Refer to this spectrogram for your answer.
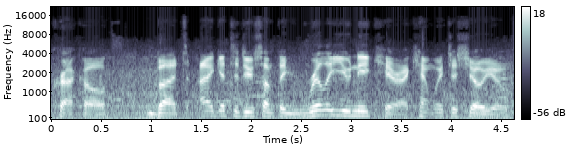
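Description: Noticeable background noise surrounds a man talking at a moderate pace in a dry sound with no echo. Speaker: travel vlogger. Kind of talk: casual vlog chat. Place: street. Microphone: phone near.

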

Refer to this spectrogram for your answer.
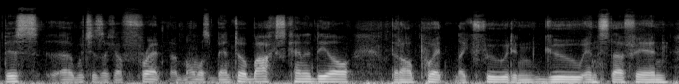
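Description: There's light background noise as a man speaks at a fairly slow pace. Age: 40s. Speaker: video blogger, amateur cyclist. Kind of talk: tutorial. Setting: at home. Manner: casual, many fillers. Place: home room. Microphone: phone near.

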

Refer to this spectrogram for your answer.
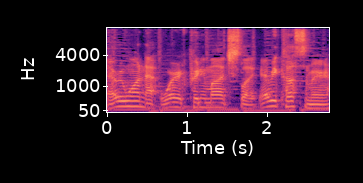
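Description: Faint music sits in the background. A man's speech moves at a moderate pace. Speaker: vlogger. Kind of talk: casual vlog chat. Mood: amused, laughing often. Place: home room.

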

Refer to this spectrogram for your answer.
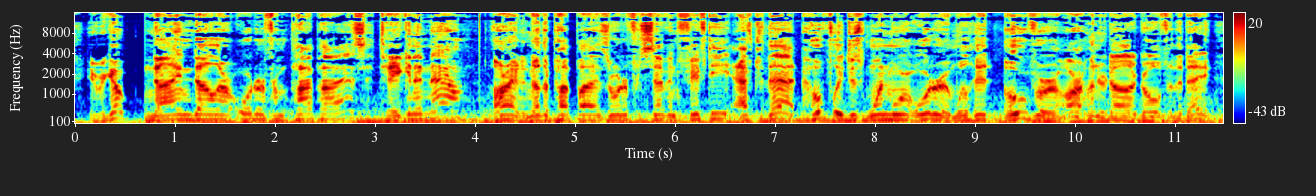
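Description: A man at a moderate pace with hardly any pauses, a dry sound with no echo, and noticeable background noise. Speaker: delivery driver vlogger. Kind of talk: casual vlog chat. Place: car. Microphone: phone near.

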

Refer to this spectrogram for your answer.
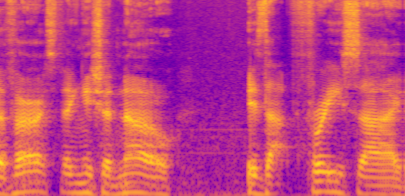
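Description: Over light background noise, a man uses a raspy, gravelly put-on character voice at a fairly slow pace. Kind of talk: video game character impression. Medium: voice reel. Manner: chummy, gossipy, generous.

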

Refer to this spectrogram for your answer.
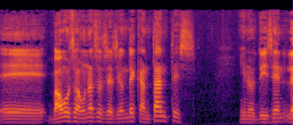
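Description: Using a normal speaking voice, a man talks at a moderate pace with medium pitch and fairly even intonation. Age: 30s. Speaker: mayoral candidate and journalist. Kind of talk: radio interview.

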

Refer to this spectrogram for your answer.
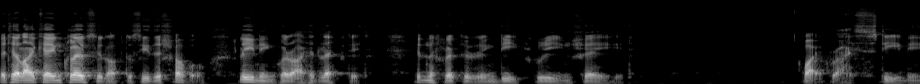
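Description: A man speaks at a fairly slow pace with big swings in loudness and long, frequent pauses. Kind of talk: poetry reading.

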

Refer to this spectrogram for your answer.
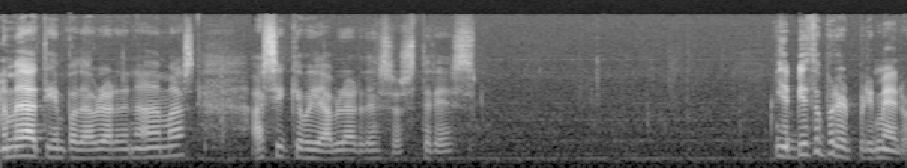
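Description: Bright and sharp in tone, a woman speaks at a fairly low pitch. Her pace is fairly quick.

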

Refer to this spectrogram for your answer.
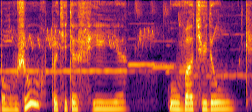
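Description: Over faint music in the background, a put-on character voice at a middle pitch speaks at a very slow pace.

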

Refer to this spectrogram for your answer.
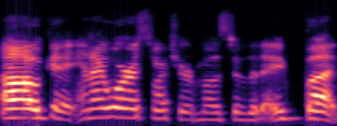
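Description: A woman with a high pitch and a bright, sharp tone speaks at a fairly quick pace. The sound is dry with no echo against a quiet background. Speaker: craft demonstrator. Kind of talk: live tutorial. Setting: home basement livestream. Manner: casual, chatty. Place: home room.

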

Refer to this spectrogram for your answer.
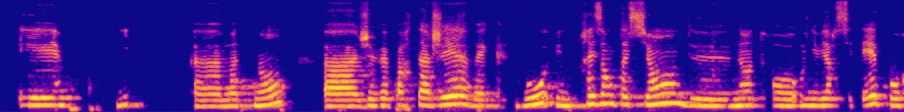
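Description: Speaking very slowly with a Russian accent, a woman uses fairly even intonation at a medium pitch against a quiet background. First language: Russian (speaking French). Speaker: university admissions specialist. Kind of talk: presentation. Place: home room. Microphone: video call.

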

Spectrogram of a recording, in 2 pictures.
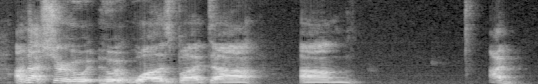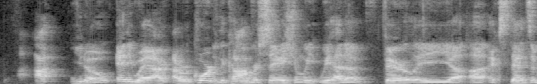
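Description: Speaking at a moderate pace with long, frequent pauses and ordinary pitch variation, a man is heard in a room with audible echo and a quiet background. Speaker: caller. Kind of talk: phone conversation. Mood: earnest, complaining. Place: home room.

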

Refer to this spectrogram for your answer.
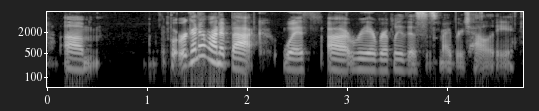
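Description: Quiet with big swings in loudness, a woman's voice comes through with a dry, close sound and no echo. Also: moderate pace. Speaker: mobile gaming content creator. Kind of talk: gameplay commentary. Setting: home apartment at night.

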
